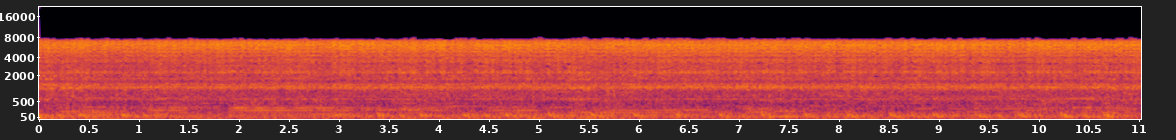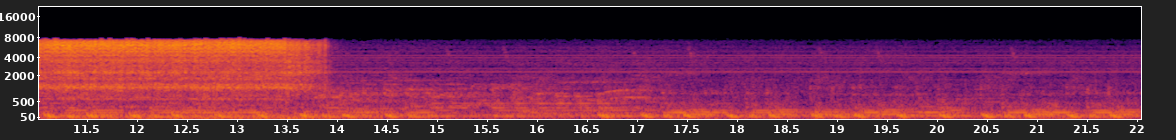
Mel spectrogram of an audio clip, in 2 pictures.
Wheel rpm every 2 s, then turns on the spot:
160, 160, 160, 160, 160, 160, 140, 0, 0, 0, 0.
none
